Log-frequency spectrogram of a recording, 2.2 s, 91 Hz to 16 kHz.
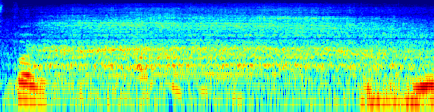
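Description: Steady engine noise from off-road 4x4s stuck in deep mud, with a low hum coming in near the end.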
